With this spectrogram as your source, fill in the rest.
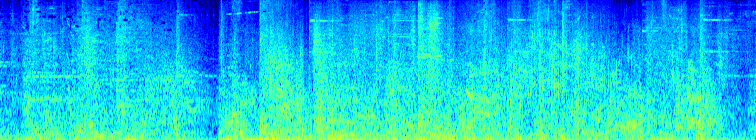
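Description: Game weapons clash and strike repeatedly.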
